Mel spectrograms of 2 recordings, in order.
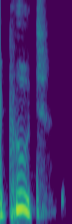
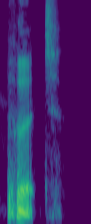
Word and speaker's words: put: No, but if you're running around saying, you know, I I poot, I poot. so the correct pronunciation is I put.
